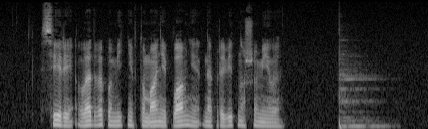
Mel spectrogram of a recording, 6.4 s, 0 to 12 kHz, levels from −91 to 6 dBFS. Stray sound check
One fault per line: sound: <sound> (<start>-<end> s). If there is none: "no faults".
sound: thud (5.1-6.0 s)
